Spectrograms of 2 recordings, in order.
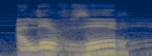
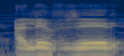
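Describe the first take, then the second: No difference in how they are said.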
